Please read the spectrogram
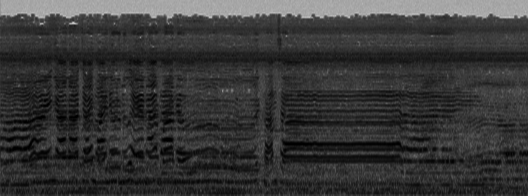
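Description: Unaccompanied Nùng sli folk singing: one voice winds through wavering, ornamented phrases, then holds a long steady note from about four seconds in, with a brief click just before it.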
